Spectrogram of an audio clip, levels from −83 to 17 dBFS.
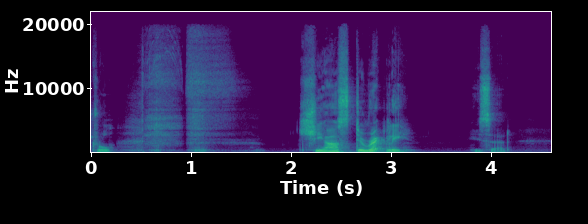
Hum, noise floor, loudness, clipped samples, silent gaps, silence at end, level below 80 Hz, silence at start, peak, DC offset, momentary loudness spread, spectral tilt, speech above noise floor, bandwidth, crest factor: none; -64 dBFS; -21 LUFS; under 0.1%; none; 0.45 s; -48 dBFS; 0 s; -4 dBFS; under 0.1%; 21 LU; -3.5 dB/octave; 43 dB; over 20 kHz; 20 dB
